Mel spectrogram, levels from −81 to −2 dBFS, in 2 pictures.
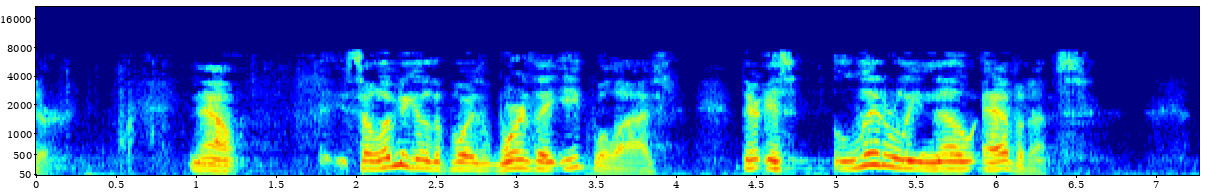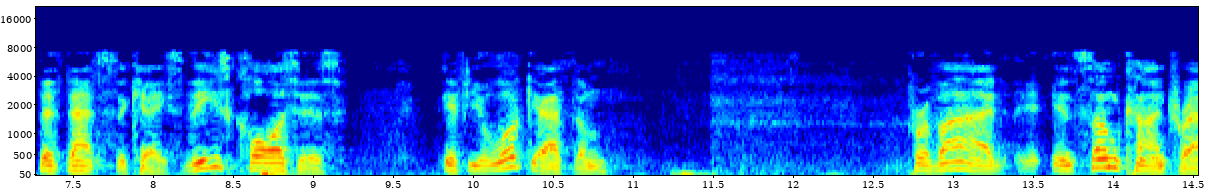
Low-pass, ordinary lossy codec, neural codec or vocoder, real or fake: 7.2 kHz; Opus, 24 kbps; none; real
